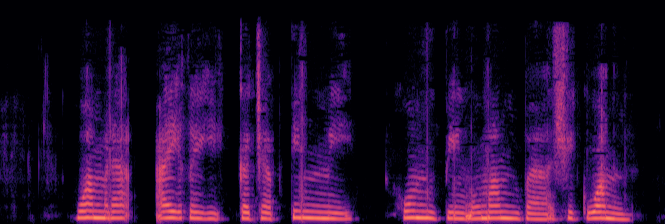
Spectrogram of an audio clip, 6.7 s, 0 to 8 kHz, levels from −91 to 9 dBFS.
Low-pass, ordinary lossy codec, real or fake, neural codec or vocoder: 7.2 kHz; AAC, 32 kbps; fake; codec, 16 kHz, 4.8 kbps, FACodec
